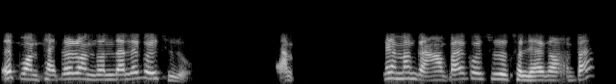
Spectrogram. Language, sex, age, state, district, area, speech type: Assamese, female, 45-60, Assam, Jorhat, urban, conversation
